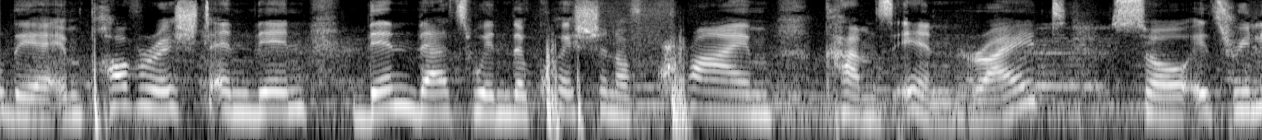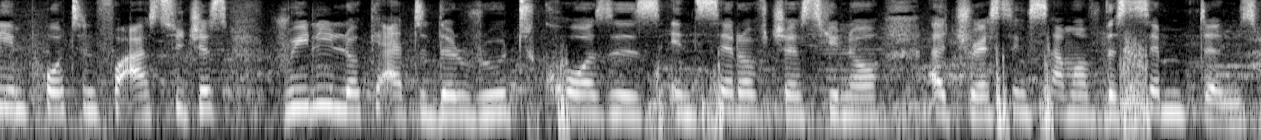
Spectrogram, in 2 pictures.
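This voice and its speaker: A woman hosting an interview, reflecting on her guest's points and tagging her remarks with "right?". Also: fairly high pitch. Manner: reflective, leans on "really" and "you know", asks with "right?". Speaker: podcast host.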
